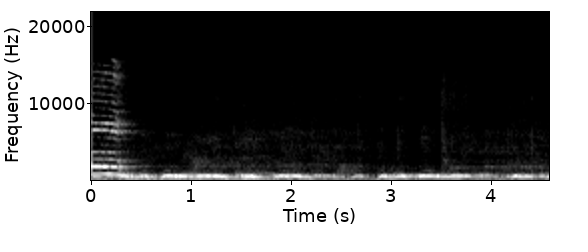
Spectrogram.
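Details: Thai spotted dove cooing: low, mellow coos run almost unbroken in overlapping rounded phrases, after a brief high tonal sound at the start.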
